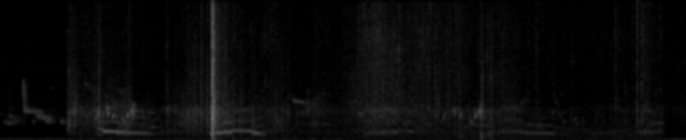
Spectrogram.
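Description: Birds chirping and calling in short gliding notes, with a sharp click about two seconds in and a smaller one near five seconds.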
